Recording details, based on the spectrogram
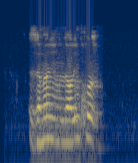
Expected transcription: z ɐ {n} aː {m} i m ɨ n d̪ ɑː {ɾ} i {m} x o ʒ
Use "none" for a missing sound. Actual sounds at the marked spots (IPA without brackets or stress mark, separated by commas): m, n, l, m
